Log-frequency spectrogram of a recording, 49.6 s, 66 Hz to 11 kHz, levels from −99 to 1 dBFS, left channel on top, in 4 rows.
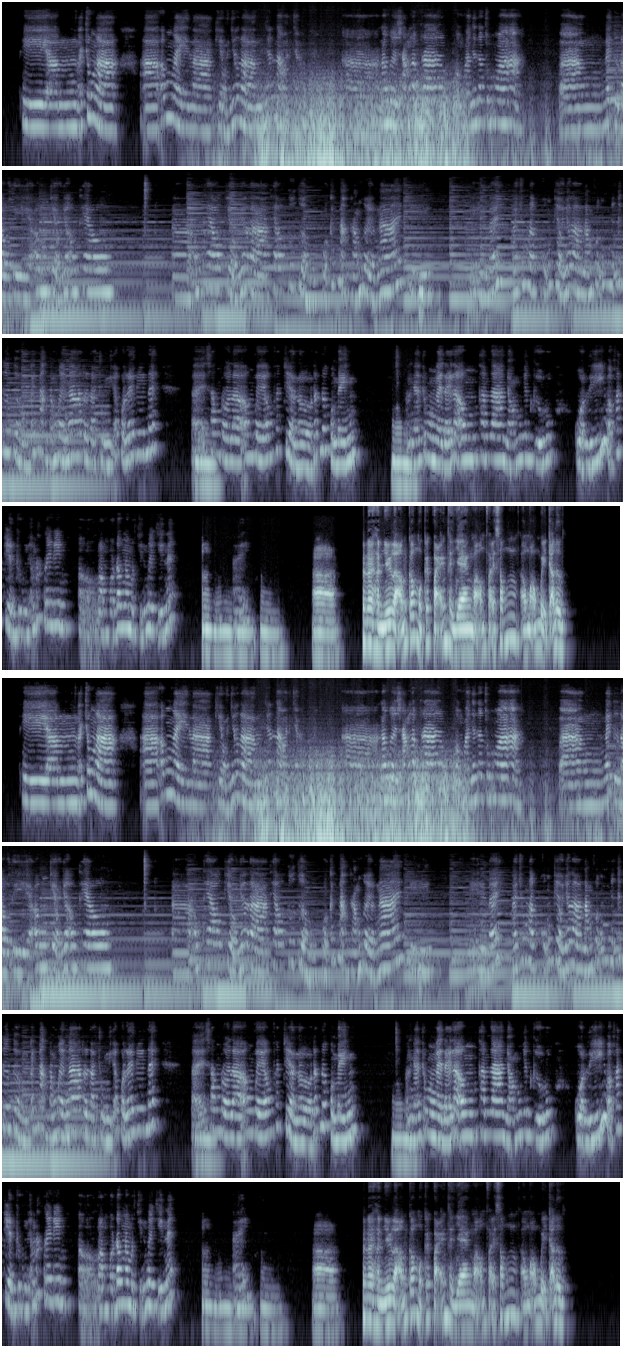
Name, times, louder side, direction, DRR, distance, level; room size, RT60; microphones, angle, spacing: voice 1, 0.4-6.0 6.8-10.4 11.1-14.6 15.8-21.0 21.7-27.9 28.6-31.9 32.9-35.8 36.3-40.7 41.9-42.2, right 2 dB, 65° right, 2.3 m, -32 dB
Thunder, 3.7-12.9, right 1 dB, 40° right, 0.8 m, -29 dB
sound 1, 12.1-27.0, right 1 dB, 80° left, 1.6 m, -37 dB
voice 2, 28.7-29.1 32.6-33.1 41.2-42.9 43.5-44.0 44.5-48.5, left 6 dB, 50° left, 0.3 m, -25 dB
6.4 x 2.6 x 2.3 m
head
